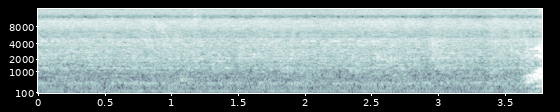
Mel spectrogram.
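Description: Tap water runs steadily into a kitchen sink as hands are rinsed off, a constant close hiss that swells slightly louder at the very end.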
